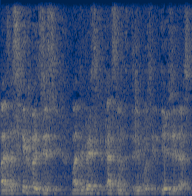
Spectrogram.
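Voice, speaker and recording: A man with a medium-pitched voice is speaking. There is audible room echo and noticeable background noise. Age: 70s. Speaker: bishop. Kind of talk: interview. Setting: student video interview.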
